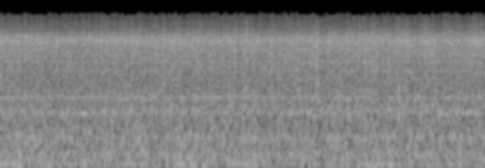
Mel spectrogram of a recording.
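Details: Engine started after reinstalling the vacuum lines, air filter and cover, to check for hissing air leaks; steady even idle with a constant low hum, no hiss, ticking or hunting. Normal idle.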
